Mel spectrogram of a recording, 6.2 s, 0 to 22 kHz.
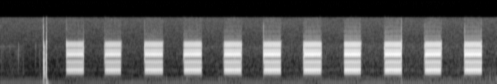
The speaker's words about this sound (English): From the Kenley payphone, 1 plus any complete number did end up being restricted in the same usual Carolina telephone way, just like Bellhaven, except Kenley didn't have a broken reorder.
